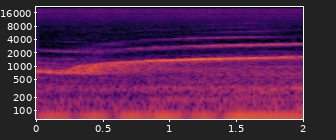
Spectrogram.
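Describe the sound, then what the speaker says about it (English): A siren wails with a rising tone, fairly faint and distant, over a low rumbling traffic hum as an emergency vehicle passes. "Welcoming in the sounds of the sirens that are going past my"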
